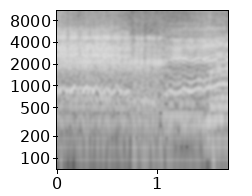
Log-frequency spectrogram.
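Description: A sheep lets out a long, wavering bleat, loud, with a trembling quality that shifts in pitch near the end before cutting off.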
